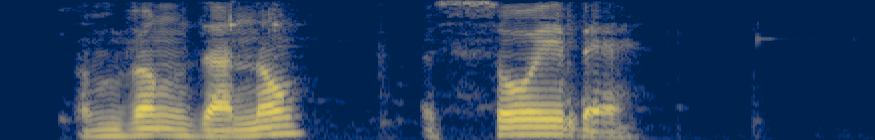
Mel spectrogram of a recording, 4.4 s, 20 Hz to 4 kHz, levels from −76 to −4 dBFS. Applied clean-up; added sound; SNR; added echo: neural mask model RNNoise.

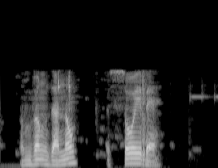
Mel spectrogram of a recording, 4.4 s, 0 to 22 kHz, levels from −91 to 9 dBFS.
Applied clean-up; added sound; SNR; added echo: classical method Wiener filter.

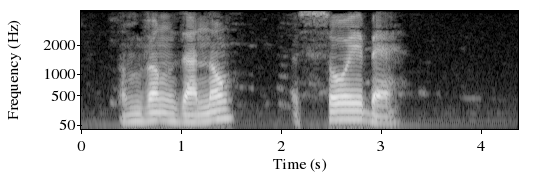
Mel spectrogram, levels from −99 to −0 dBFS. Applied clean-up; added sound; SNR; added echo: none; none; none; none.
